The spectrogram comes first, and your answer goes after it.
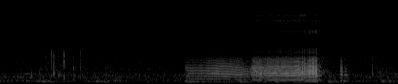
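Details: Soap, a pet cat, snoring: a soft rumble, then a longer rough harmonic snore building in the second half before cutting off, with a quiet room behind.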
